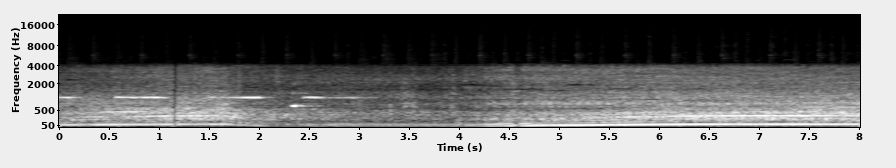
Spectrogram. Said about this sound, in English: This dude is just in a regular backhoe.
